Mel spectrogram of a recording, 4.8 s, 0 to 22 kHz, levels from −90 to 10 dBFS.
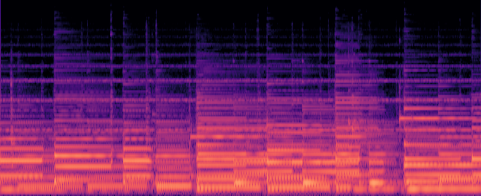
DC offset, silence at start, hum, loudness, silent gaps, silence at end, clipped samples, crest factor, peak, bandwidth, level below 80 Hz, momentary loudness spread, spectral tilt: under 0.1%; 0 s; none; -17 LUFS; none; 0 s; under 0.1%; 14 dB; -2 dBFS; 9.8 kHz; -56 dBFS; 4 LU; -8 dB/octave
